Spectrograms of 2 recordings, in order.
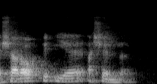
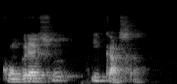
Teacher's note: vocês brasileiros fazem diferença de xarope para agenda, que é sonoro, e a gente não faz diferença. Então é tudo surdo. · hoje em dia pronuncia em todo o paradigma, né? Em todos os contextos, com as sibilantes surdas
